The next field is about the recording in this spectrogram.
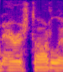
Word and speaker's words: Aristotle: The first time I mention Aristotle, I have a footnote that says rhymes with Chipotle.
